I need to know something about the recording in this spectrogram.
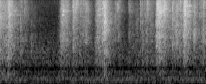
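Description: Clear plastic bag crinkling as a green LEGO baseplate is pulled out of a plastic LEGO storage box and handled, in a run of short, irregular crackles.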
